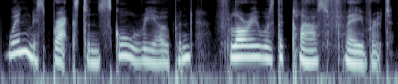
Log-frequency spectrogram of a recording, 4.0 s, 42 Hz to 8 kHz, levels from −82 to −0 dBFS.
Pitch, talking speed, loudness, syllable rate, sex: 205 Hz, 150 wpm, -18 LUFS, 4.7 syllables/s, female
